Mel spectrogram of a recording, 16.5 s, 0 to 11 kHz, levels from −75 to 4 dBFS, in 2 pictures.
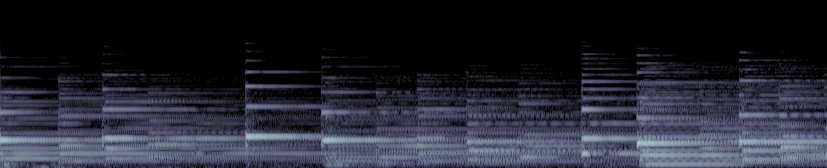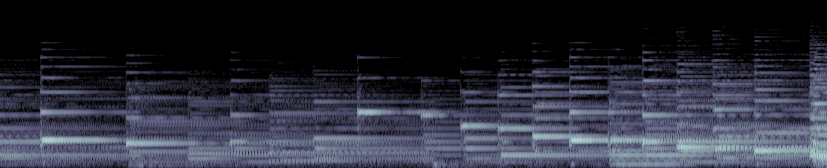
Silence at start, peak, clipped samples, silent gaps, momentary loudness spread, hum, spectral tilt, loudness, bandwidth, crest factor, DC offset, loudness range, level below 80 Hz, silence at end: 0 s; -4 dBFS; under 0.1%; none; 12 LU; none; -9 dB/octave; -26 LUFS; 6.2 kHz; 20 dB; under 0.1%; 7 LU; -50 dBFS; 0 s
